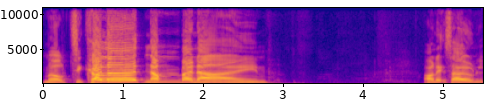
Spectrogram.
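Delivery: slow, drawn-out loud bingo call; bingo caller. Shown as a demonstration. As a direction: stretch it like a bingo hall caller. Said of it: "it sound like a bingo caller".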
